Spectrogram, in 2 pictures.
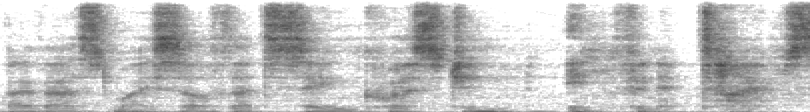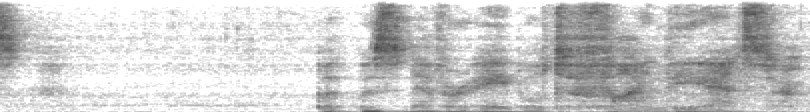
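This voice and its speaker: Brooding undying swordsman, very low. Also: background noise. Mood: anguished, accusing. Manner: slow, grave, deliberate delivery. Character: brooding, tormented undying swordsman, bitter and haunted. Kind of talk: dramatic video game monologue. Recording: echoey, distant, under loud music.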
